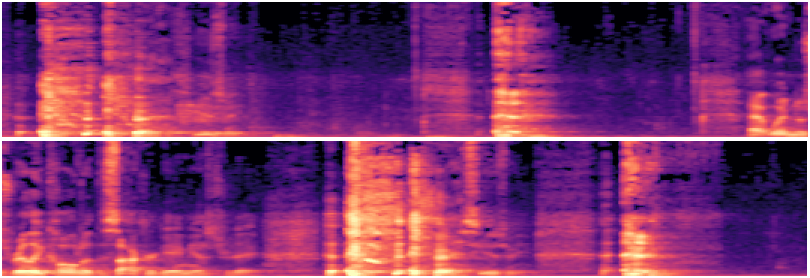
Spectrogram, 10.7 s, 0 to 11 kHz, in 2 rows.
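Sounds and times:
harsh coughing: 0:00.0 - 0:01.6, 0:03.2 - 0:03.9, 0:07.5 - 0:08.5, 0:09.3 - 0:10.2
speech: 0:05.2 - 0:10.0.

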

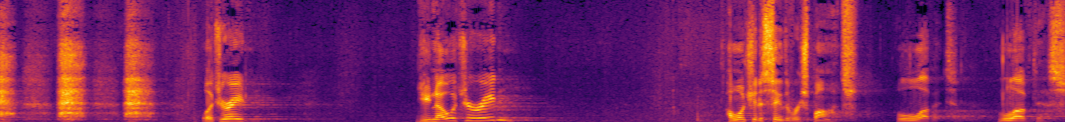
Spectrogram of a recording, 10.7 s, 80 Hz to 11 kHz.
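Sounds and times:
person imitating gasping for air: 0:00.0 - 0:01.7
speech: 0:02.0 - 0:02.7, 0:04.2 - 0:05.2, 0:07.3 - 0:10.6.

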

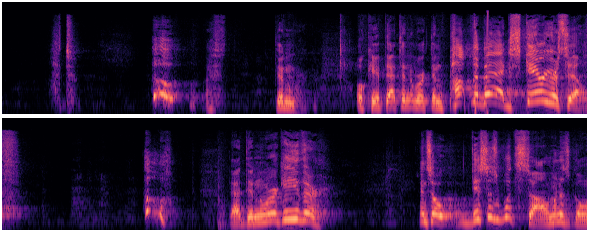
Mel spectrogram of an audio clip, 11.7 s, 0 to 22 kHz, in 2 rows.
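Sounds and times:
person hiccuping: 0:01.5 - 0:02.0, 0:07.3 - 0:07.7
speech: 0:02.1 - 0:06.1, 0:08.1 - 0:09.2, 0:10.0 - 0:11.7.

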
